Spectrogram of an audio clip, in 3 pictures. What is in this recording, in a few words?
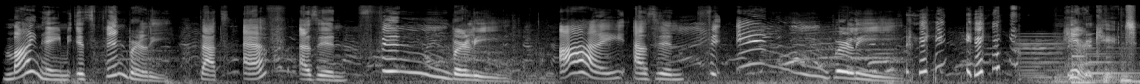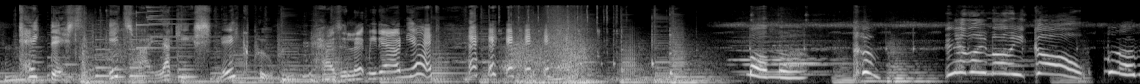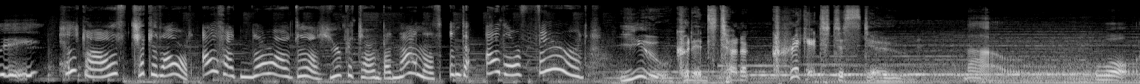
american character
